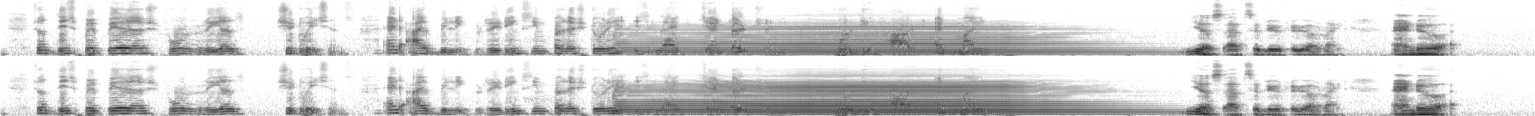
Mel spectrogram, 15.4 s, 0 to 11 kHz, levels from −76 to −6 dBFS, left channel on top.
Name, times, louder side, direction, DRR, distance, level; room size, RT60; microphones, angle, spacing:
voice 1, 0.0-2.4 2.8-3.4 3.6-7.9 8.3-10.0, equal, 30° left, 0.8 m, -30 dB
Wind instrument woodwind instrument, 6.1-12.1, right 6 dB, 85° right, 0.4 m, -28 dB
voice 2, 11.8-13.4 13.9-14.5, equal, 20° right, 0.5 m, -23 dB
2.8 x 2.2 x 2.3 m
head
